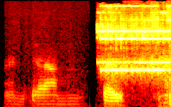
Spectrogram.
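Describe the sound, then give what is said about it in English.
Mobile phone ringing: a bright, high electronic ringtone cuts in after faint talk and holds steadily to the end. “my phone's going off here”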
